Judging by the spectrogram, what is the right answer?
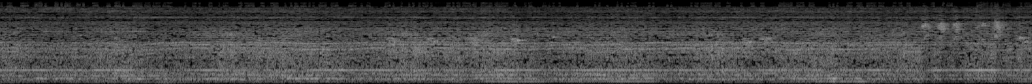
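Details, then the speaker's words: Vax Air Stretch bagless upright corded vacuum, given away on its way to the tip and found with no pre-motor filter, running: even high motor whine with airflow hiss, slight whine, no brush noise; brush roll operating normally. "Vax Airs always do work really well, to be fair. They are deep cleaners. Definitely that brush not making that noise."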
